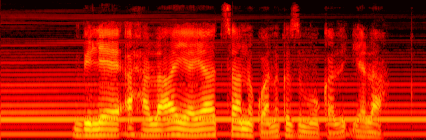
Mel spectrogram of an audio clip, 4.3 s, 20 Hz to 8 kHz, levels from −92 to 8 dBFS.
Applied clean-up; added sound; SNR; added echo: none; Wind instrument, woodwind instrument; 8 dB; none.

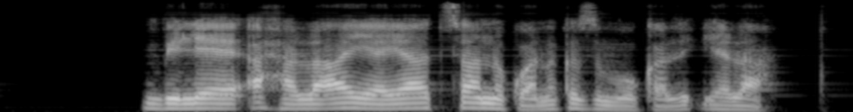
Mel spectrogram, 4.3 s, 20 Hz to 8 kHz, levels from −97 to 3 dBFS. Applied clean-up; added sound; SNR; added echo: neural mask model DeepFilterNet 3.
